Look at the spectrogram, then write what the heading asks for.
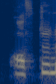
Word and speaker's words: often: to call me too often there always often and often both the pronunciations are correct okay the next one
